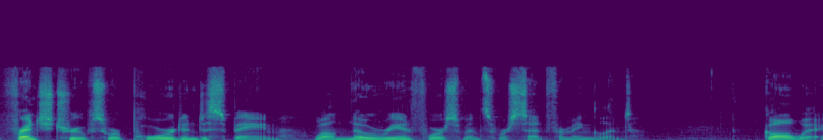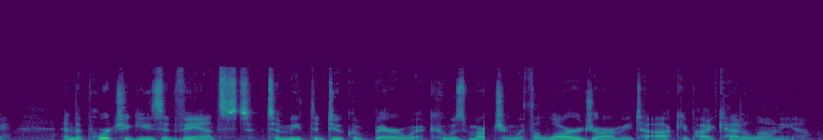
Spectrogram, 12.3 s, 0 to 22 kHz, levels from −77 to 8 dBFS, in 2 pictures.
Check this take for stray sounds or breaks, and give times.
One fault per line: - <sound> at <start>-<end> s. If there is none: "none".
- dropout at 9.8-9.9 s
